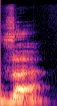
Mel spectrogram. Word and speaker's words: ye: Maar dat, dat, dat is gewoon the. Dat mensen die dat eh, eh, als ye uitspreken, die, die zeggen het verkeerd. Het moet gewoon the zijn, want dat is geen ei, maar een thorn. Die lijkt op een ei.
